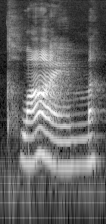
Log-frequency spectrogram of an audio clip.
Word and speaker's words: climb: you would be right the b does not make a sound we just hear the m sound one example of this would be the word climb we do not hear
